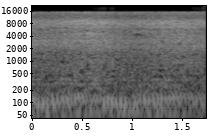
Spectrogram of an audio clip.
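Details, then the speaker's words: Honda Click 125 V3 scooter, fuel-injected: low, even putter at correctly set idle (not below 1,500 rpm), smooth with no misses or knocks; correct idle said to protect camshaft. "yung saktong saktong miner nian mga Sir yan tapos papansin niyo sa tunog ng makina smooth ang tunog yan smooth yung tunog niya yan"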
